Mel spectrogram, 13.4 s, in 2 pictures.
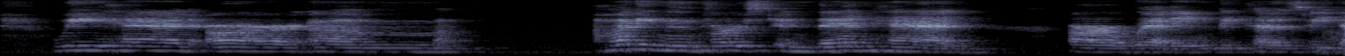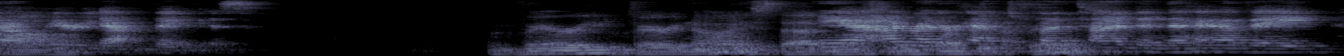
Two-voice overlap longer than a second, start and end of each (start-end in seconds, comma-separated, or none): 10.8-12.3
